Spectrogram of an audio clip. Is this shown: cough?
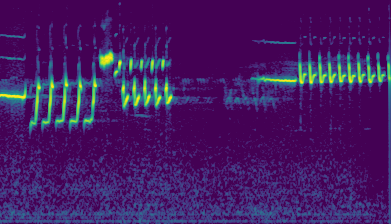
no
